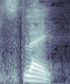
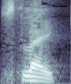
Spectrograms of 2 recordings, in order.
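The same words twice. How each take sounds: The two takes are said the same way.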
